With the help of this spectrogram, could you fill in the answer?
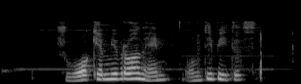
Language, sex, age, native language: Icelandic, female, 12, Icelandic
